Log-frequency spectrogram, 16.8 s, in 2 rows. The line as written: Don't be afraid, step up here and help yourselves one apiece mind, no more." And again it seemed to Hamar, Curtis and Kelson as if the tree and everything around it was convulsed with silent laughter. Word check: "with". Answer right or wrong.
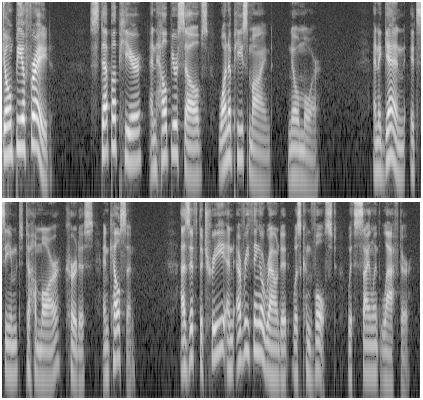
right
